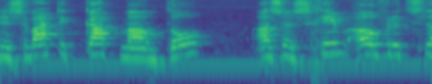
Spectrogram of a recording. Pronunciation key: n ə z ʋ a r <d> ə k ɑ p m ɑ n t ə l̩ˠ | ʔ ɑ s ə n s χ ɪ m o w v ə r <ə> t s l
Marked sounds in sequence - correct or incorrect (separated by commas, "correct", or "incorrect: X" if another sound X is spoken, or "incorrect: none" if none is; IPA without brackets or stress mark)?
incorrect: t, correct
